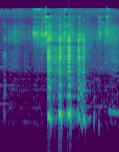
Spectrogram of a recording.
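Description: A large dog vocalising during play with a cat: a quick run of about five short, sharp barking sounds about a second in.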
